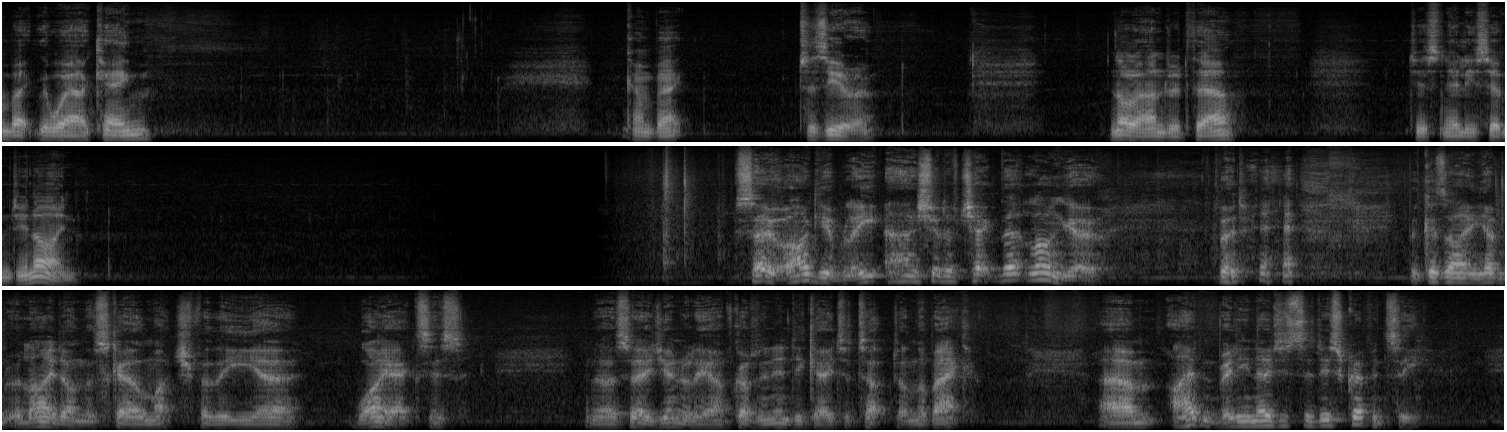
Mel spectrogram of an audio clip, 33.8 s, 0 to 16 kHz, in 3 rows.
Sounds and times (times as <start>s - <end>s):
Speech: 0.0s - 1.2s, 4.7s - 5.2s, 6.0s - 6.6s, 8.3s - 9.4s, 10.6s - 11.9s, 16.8s - 19.6s, 20.4s - 20.8s, 21.8s - 26.1s, 26.9s - 29.9s, 30.8s - 33.3s.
